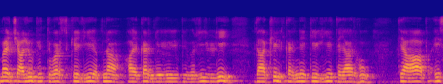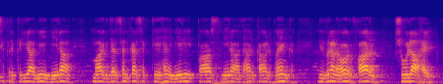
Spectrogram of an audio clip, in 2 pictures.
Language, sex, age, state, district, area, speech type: Hindi, male, 60+, Uttar Pradesh, Sitapur, rural, read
